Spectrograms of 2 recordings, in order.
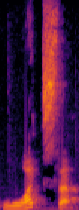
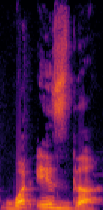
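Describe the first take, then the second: First: The words are contracted and linked together. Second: Each word is said separately and fully.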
